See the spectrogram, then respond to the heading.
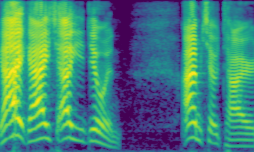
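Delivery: very high, booming, swooping, drawn-out sing-song voice. Asked to do it, the speaker greets the guys in the Riggy voice. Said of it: "can you do the Riggy voice?".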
